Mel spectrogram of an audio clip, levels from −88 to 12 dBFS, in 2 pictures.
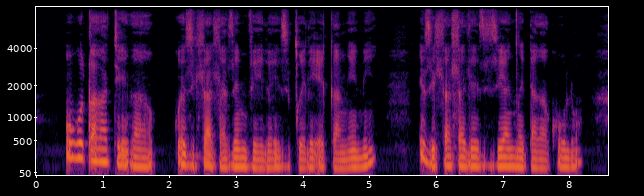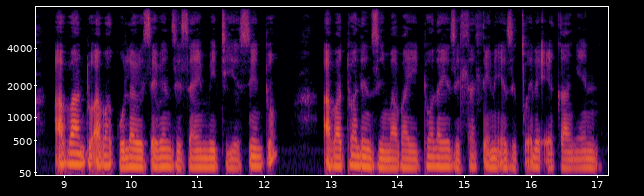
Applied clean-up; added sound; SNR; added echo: none; none; none; none.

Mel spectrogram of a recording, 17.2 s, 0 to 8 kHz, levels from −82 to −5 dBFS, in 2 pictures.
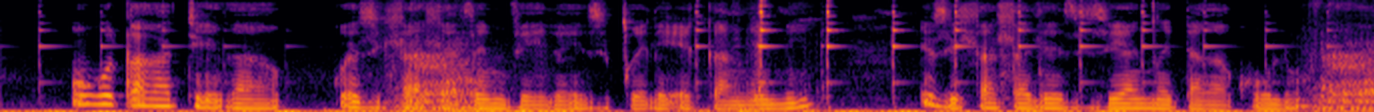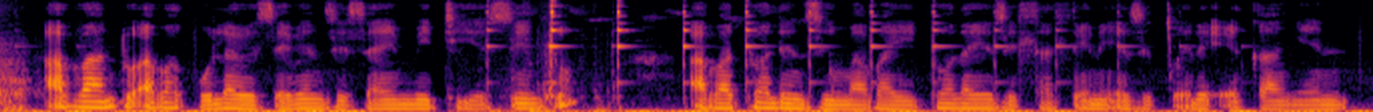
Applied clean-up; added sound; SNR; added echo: none; Dog + Chink, clink; 3 dB; none.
